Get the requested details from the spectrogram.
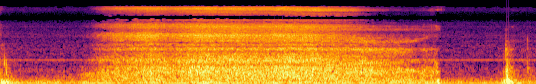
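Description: A man exhales heavily close by.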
